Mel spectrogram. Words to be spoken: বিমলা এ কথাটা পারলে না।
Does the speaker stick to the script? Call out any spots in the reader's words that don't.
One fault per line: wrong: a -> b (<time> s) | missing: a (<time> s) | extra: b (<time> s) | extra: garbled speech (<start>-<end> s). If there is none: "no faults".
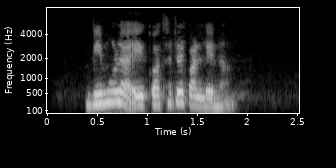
no faults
